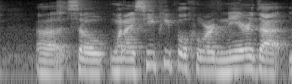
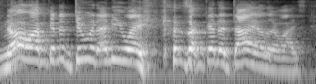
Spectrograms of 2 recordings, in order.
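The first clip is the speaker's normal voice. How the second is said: loud, high determined cry breaking into laughter; mock defiance through a laugh; laughing resolve; 8 semitones higher, 9 dB louder than usual. Rower finds willpower again.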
